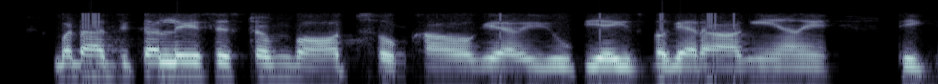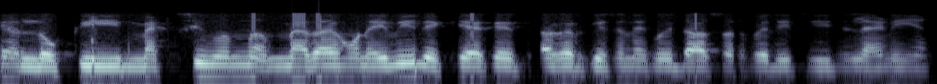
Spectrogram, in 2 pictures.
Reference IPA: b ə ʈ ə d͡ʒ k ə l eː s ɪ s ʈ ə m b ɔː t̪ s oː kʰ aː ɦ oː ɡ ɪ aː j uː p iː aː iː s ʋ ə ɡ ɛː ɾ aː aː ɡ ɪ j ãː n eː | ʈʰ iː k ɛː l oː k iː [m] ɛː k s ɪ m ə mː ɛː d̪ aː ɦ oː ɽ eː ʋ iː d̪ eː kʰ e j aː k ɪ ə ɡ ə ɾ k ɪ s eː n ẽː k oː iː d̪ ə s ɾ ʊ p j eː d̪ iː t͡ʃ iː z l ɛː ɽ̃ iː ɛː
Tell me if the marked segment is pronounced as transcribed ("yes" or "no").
yes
